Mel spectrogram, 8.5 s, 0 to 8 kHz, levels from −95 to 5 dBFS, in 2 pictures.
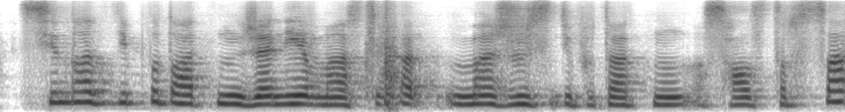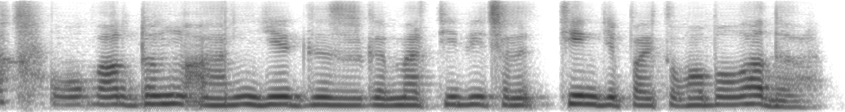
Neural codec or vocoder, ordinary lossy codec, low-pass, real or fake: codec, 16 kHz, 0.7 kbps, FocalCodec; none; none; fake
